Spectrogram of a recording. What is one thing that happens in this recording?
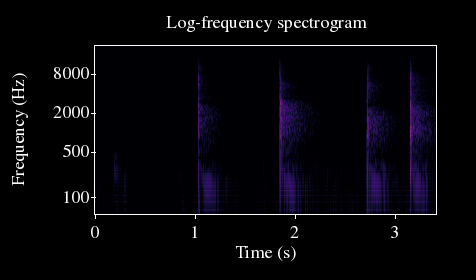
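Hand drums are struck a few times.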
